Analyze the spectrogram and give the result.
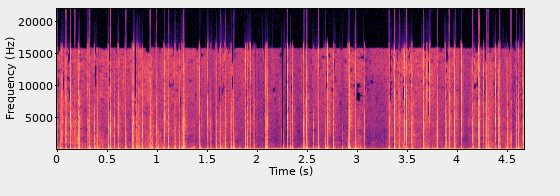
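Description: Long nails tap rapidly on the edge and face of the plastic lid of a wet wipes pack held upright. The result is a dense, continuous run of quick, dull clicks and thumps that sit mostly in the low end, each dying away almost at once.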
